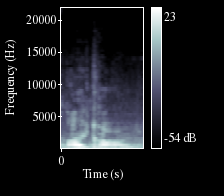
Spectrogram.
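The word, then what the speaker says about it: iCAUR: But the way they place it, they cleverly hide the U. So, it's still pronounced as Iicar. Okay. I car 03.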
